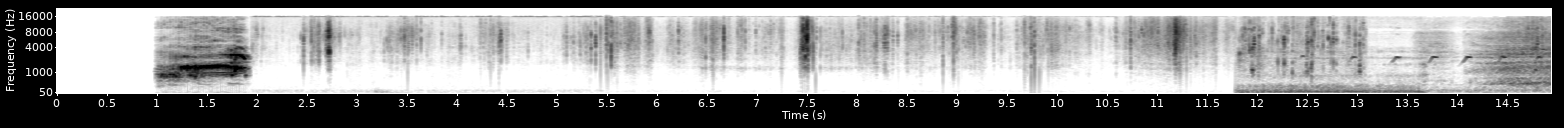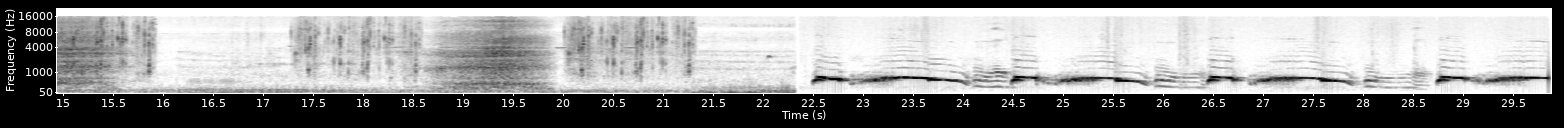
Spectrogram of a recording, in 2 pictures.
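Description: An elephant seal calls briefly near the start. Then come quiet clicks and crunches and a low rumble with two louder calls while a leopard feeds. From about two-thirds of the way in, feral pigeons coo in a steady series, about one rolling coo a second.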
